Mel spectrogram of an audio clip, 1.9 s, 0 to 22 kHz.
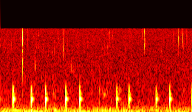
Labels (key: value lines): label: biophony, knock croak
recorder: SoundTrap 300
